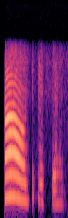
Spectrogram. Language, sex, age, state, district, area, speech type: Tamil, female, 18-30, Tamil Nadu, Vellore, urban, conversation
